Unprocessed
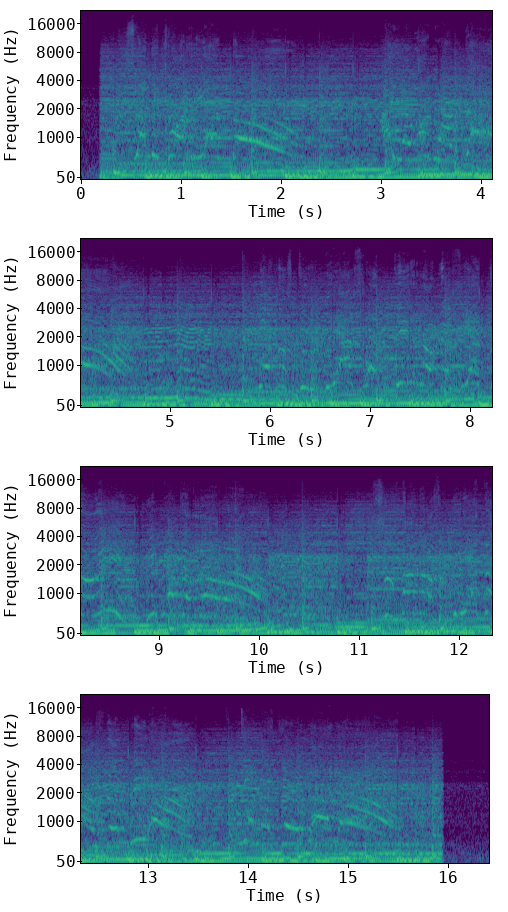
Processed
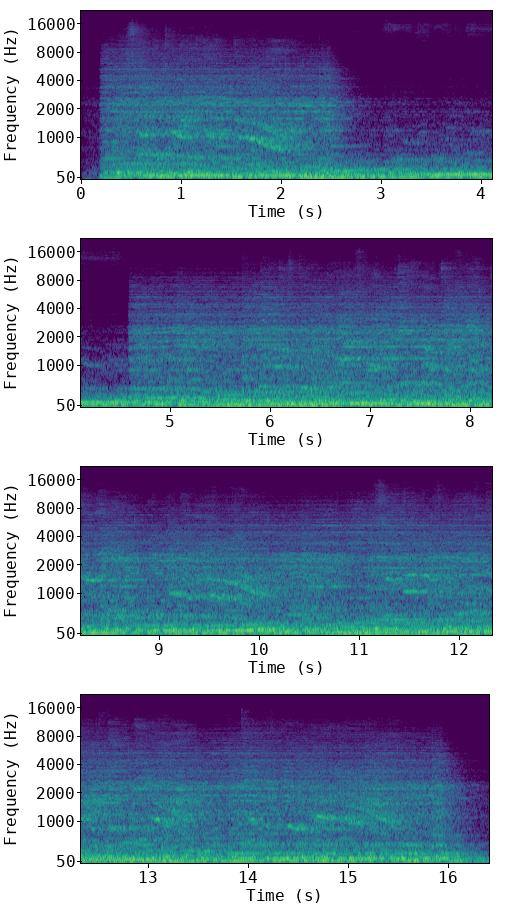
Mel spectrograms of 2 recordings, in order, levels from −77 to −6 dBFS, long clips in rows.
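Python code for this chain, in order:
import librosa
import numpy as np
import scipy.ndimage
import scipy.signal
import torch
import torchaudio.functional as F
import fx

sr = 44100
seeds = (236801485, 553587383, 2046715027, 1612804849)

y = fx.curve_eq(x, sr, hz=(120.0, 500.0, 1200.0, 7700.0, 14000.0), db=(0, -8, -21, -26, 6), at=(2.49, 4.59))
y = fx.room_shoebox(y, sr, seeds[0], volume_m3=1000.0, walls='mixed', distance_m=3.5)
y = F.gain(torch.from_numpy(y), -6.5).numpy()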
